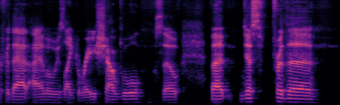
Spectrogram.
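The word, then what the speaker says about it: Ra's al Ghul: led by a man named Well, technically it's Real Ghoul. That's how it's normally supposed to be pronounced, but in the movie they called him Razal Ghoul.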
